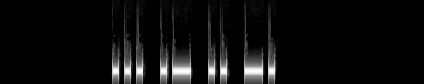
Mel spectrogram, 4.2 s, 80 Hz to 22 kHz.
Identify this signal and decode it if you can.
Morse code, heard as a keyed tone, about 20 wpm, 700 Hz. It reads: SAIN
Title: Build A Word - 1 Letter At A Time - 3 to 5-Letter Words - 20wpm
